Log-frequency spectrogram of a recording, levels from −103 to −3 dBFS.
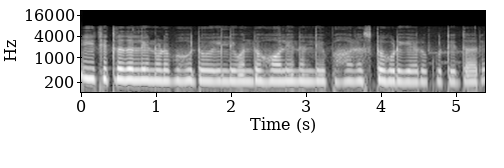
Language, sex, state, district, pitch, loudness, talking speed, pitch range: Kannada, female, Karnataka, Bijapur, 215 Hz, -18 LUFS, 110 wpm, 210-225 Hz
